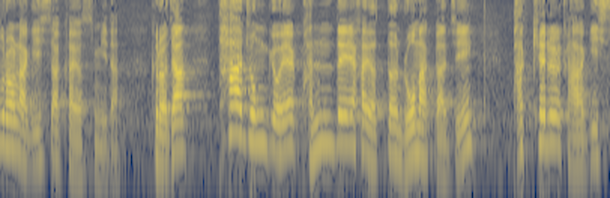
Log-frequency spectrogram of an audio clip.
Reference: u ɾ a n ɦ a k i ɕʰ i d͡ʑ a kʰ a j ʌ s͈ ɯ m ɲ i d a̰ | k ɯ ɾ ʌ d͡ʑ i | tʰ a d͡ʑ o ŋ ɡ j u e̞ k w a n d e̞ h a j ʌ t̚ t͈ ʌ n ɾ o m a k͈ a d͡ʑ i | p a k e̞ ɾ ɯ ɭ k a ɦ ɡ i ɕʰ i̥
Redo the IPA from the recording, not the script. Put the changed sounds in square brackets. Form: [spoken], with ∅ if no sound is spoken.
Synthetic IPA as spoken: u ɾ [ʌ] n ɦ a [ɡ] i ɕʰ i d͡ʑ a kʰ a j ʌ s͈ ɯ m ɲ i d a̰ | k ɯ ɾ ʌ d͡ʑ [a] | tʰ a d͡ʑ o ŋ ɡ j [o] e̞ k w a n d e̞ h a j ʌ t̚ t͈ ʌ n ɾ o m a k͈ a d͡ʑ i | p a [kʰ] e̞ ɾ ɯ ɭ k a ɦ ɡ i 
